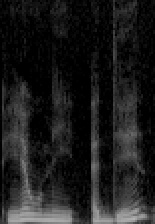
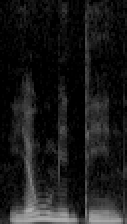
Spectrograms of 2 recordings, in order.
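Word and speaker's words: يَوْمِ الدِّين: On ne prononce donc pas Yaoumi ad-Din, mais Yaoumiddin. Le elif de l'article ne se prononce pas à cause de la liaison, tandis que le lemme,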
